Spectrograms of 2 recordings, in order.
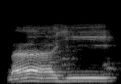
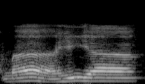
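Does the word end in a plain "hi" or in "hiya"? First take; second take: hi; hiya. First: The word ends on a long "hi" vowel. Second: The word ends with an added "ya" syllable. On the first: The speaker calls it right. "Pertama disukunkan terlebih dahulu ia aslinya" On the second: The speaker calls it wrong. "Tidak dibaca mahia"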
